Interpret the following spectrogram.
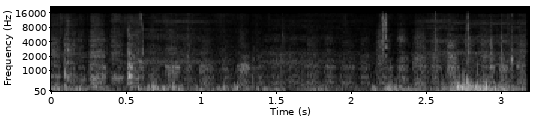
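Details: Labrador retriever panting hard after frisbee play, caught on a Panasonic Lumix TZ7: low, rapid huffing breaths in a short burst, louder toward the end, right after a man laughs that the dog beat him.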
